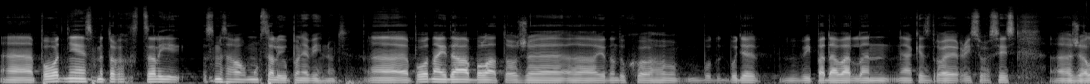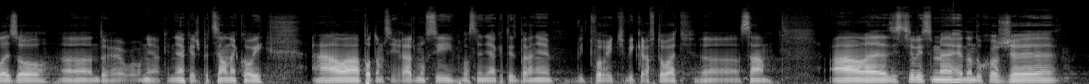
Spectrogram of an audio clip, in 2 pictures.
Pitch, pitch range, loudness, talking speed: 95 Hz, 90-100 Hz, -20 LUFS, 125 wpm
